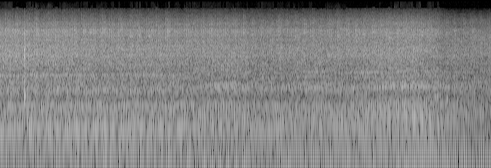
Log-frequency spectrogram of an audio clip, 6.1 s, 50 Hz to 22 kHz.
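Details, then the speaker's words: Subaru Forester SF5 converted from automatic to six-speed manual, after reloading base fuel map: smooth, even idle with steady low drone, no misses, pops or backfires; runs much better than before. "so she's running a lot better I'll start her up and you can just hear that it's so much better"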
